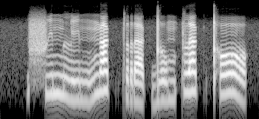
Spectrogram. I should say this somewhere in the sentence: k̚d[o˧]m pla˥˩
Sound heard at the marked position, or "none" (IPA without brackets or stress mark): o˧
